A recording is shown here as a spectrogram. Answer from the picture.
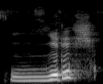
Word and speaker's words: Yiddish: So we have Yiddish, yeah, like you're going to say yes.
